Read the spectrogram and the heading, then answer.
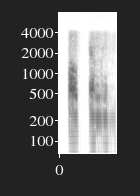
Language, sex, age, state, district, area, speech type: Telugu, male, 60+, Andhra Pradesh, Kakinada, rural, conversation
